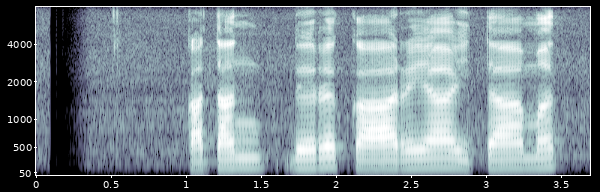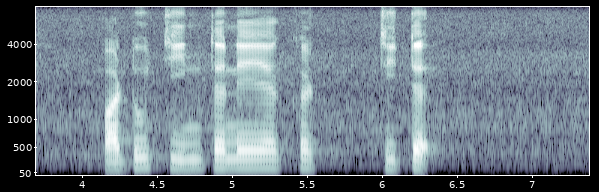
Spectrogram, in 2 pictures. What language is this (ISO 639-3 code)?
sin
